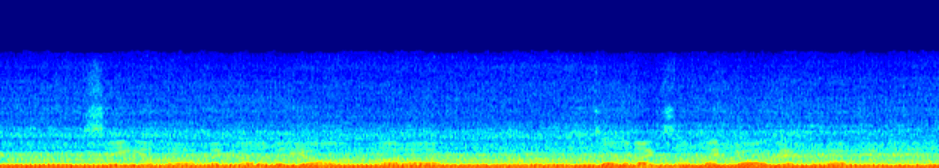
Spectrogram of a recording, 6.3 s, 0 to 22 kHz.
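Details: Craftsman 22-inch big-wheel push mower, 2008, Briggs classic engine, after salvaging the safety cable and adjusting the carb linkage spring: constant steady drone at governed speed, no surging or hunting; running right.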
